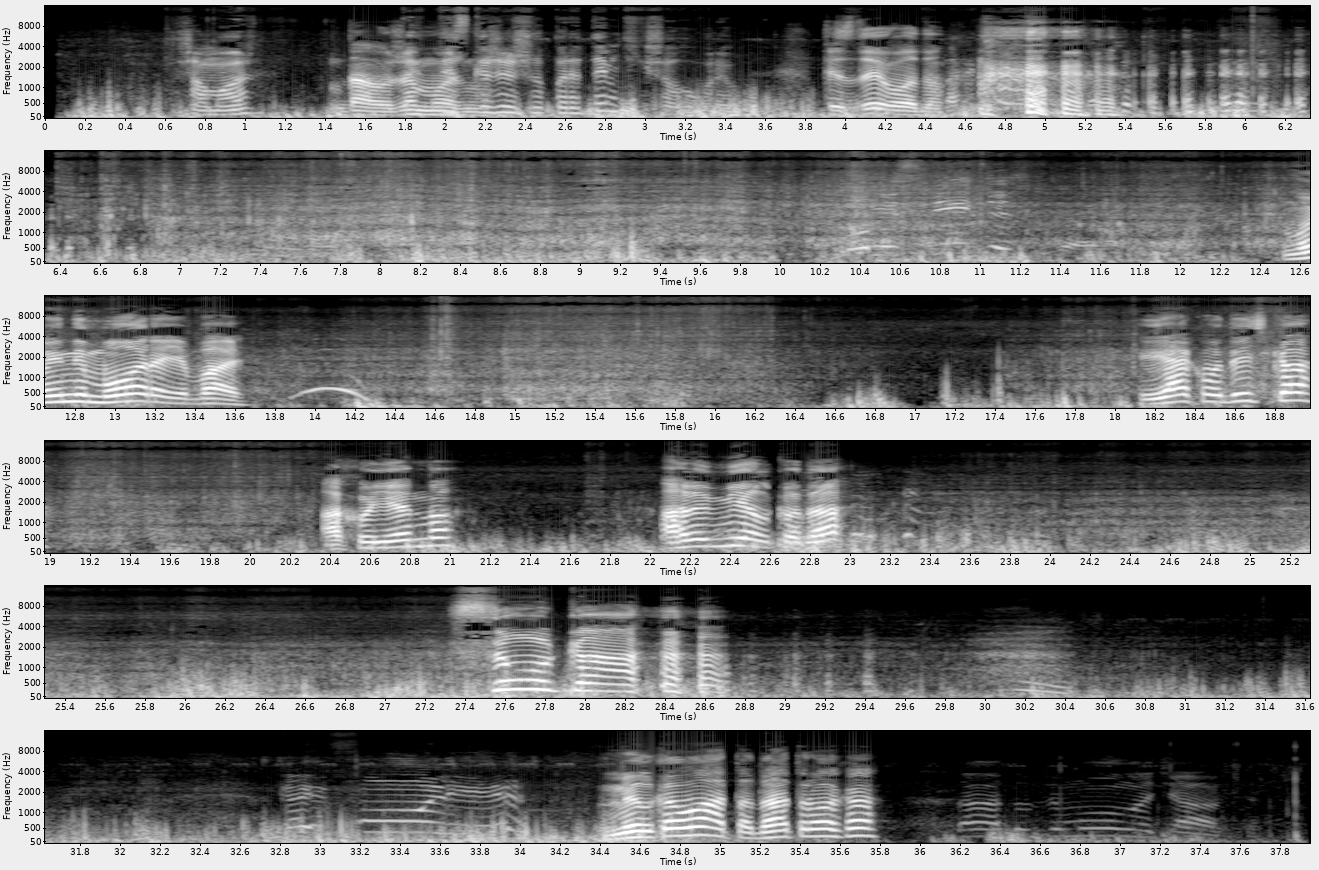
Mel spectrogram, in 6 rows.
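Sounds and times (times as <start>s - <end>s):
wind buffeting microphone: 0.1s - 35.2s, 35.9s - 37.9s
person wading and splashing water: 6.4s - 16.8s, 17.4s - 20.4s, 23.4s - 27.3s.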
